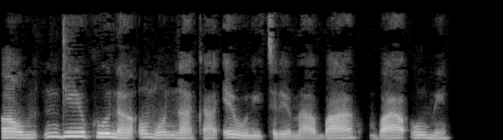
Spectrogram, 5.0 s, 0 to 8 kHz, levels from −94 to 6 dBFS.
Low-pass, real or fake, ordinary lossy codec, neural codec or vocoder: 7.2 kHz; fake; MP3, 32 kbps; codec, 16 kHz, 1.1 kbps, Voila-Tokenizer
